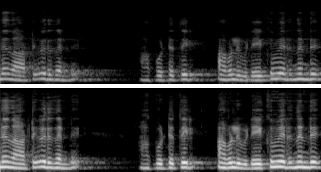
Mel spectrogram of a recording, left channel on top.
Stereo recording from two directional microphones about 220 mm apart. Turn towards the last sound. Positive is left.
turn(degrees=-50)  # may be behind; listen again after turning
